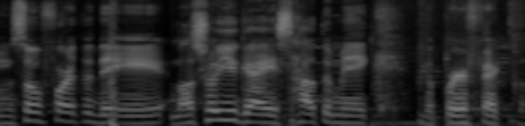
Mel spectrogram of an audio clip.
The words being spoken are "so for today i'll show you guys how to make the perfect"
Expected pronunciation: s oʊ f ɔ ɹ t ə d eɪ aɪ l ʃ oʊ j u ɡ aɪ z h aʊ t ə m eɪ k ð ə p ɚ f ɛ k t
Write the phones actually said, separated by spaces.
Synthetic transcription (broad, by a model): s oʊ f ɔ ɹ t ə d eɪ aɪ l ʃ oʊ j u ɡ aɪ s h aʊ t ə m eɪ k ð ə p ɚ f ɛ k t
